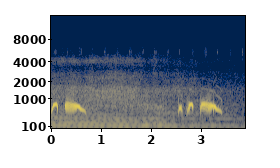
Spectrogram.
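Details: Spotted dove lure call for trapping: a clipped coo and a long descending coo, a pause with soft background noise, then two short notes leading into another drawn-out falling coo.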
